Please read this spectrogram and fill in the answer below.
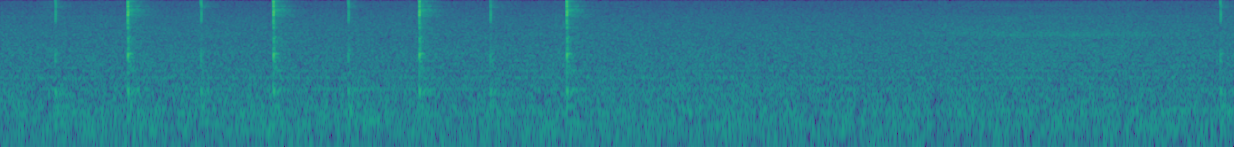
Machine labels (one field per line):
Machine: valve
